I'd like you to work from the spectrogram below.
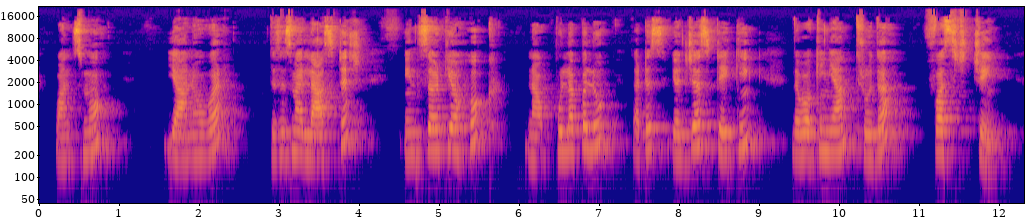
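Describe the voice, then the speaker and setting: With long, frequent pauses and a very slow pace, a woman uses a fairly high pitch, a dark, mellow tone and lively intonation, and the room echo is audible. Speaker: crochet teacher. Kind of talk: tutorial.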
